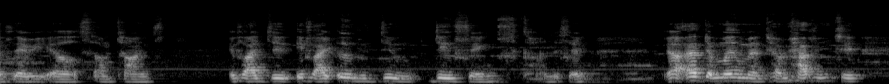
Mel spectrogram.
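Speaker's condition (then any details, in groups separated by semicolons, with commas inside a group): Facial palsy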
